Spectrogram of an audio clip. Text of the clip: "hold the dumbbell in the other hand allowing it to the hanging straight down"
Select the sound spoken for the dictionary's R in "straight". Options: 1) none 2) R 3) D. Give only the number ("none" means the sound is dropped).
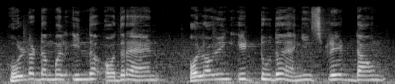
2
